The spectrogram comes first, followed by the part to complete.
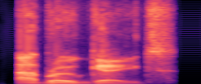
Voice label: "abrogate", British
